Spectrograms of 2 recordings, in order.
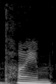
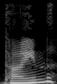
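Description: First: The final M sound is clearly marked. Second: The final M sound is weak. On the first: The speaker calls it right. "marcarme bien esa M en time" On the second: The speaker calls it wrong. "no es time"

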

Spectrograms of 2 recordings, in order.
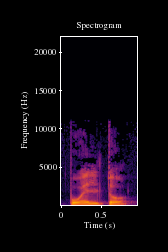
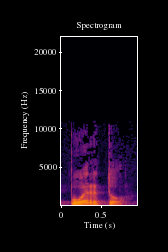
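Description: First: The middle r sounds like an l. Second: The middle r is a clear r.

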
